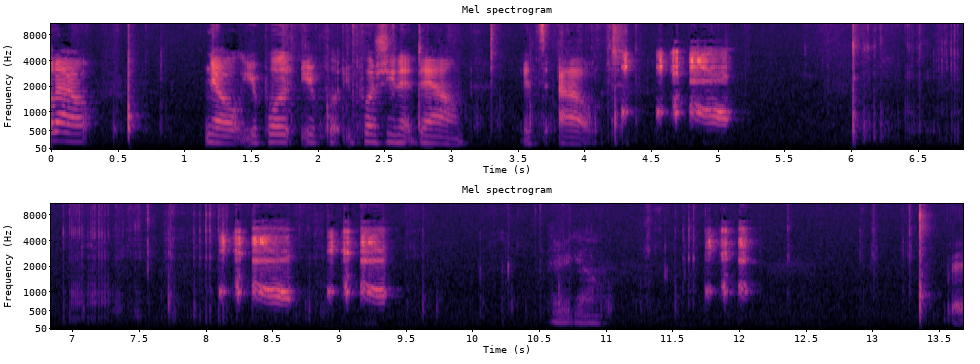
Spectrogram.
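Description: Small plastic toy parts click and rattle as they are handled.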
